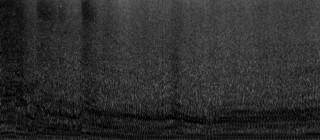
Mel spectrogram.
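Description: Koenigsegg engine in an AI-driven racing video game, a continuous loud droning whine with rising and falling harmonics as revs shift, steady and alone.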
